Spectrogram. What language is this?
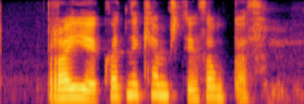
Icelandic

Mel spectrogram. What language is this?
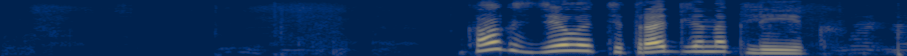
Russian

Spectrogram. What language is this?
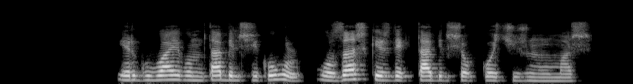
Mari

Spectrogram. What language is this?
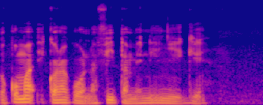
Kikuyu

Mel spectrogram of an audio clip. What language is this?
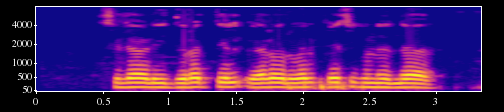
Tamil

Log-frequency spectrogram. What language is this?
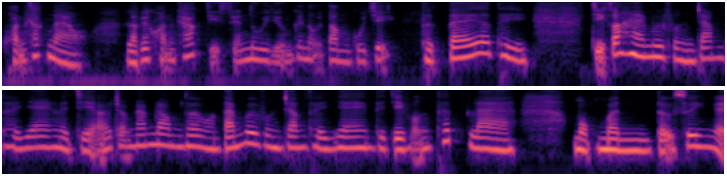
Vietnamese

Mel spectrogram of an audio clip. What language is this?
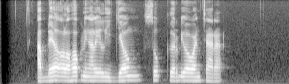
Sundanese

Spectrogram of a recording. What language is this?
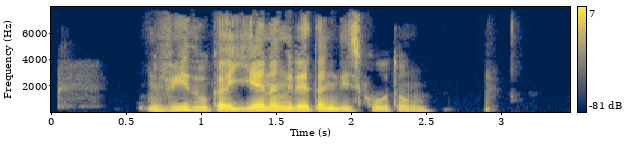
Esperanto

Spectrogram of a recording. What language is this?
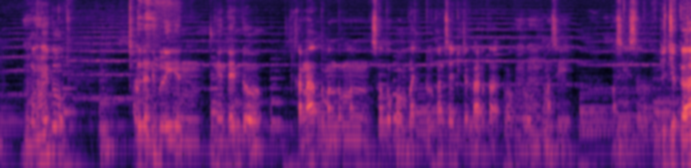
Indonesian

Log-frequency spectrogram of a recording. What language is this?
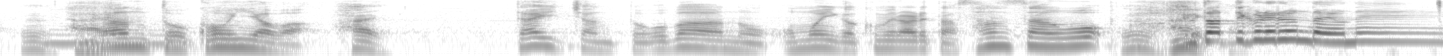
Japanese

